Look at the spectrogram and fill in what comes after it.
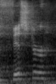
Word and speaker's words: Pfister: The Pfister Hotel? – Yeah.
